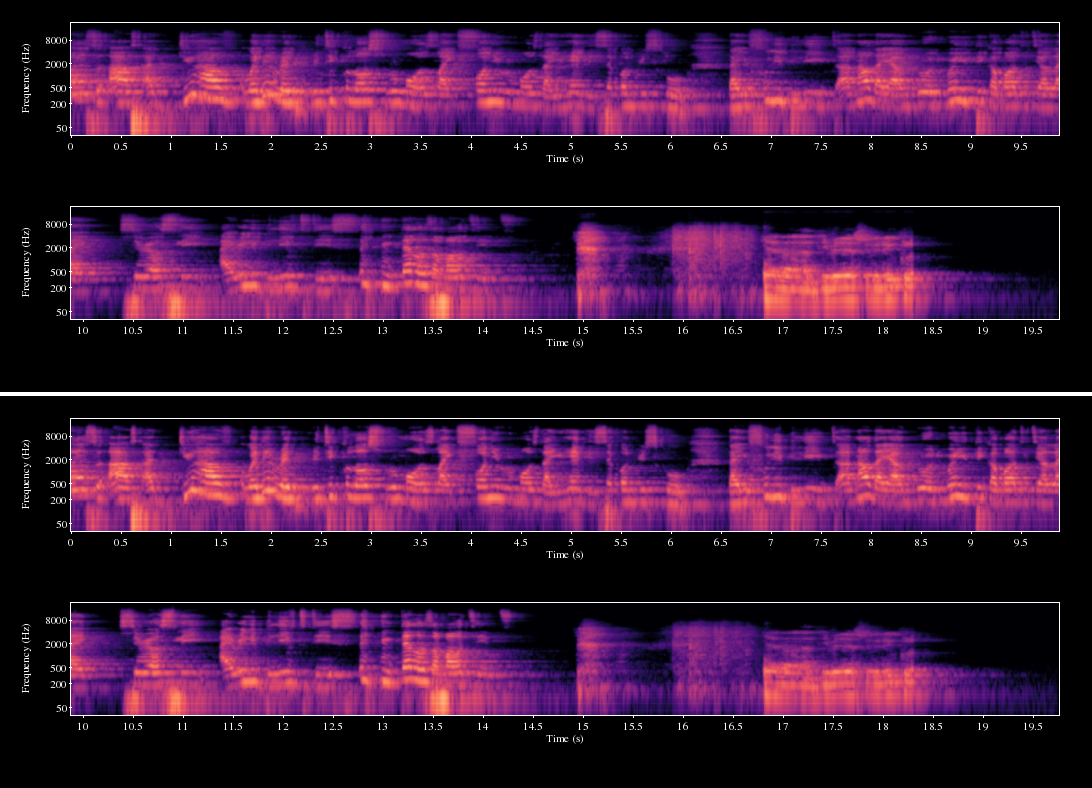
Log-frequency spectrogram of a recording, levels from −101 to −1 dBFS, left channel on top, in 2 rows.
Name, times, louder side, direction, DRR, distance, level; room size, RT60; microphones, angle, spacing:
voice 1, 0.0-10.0 10.4-14.1, right 3 dB, 55° right, 2.1 m, -31 dB
voice 2, 14.9-15.3 15.9-18.3, left 5 dB, 55° left, 0.4 m, -32 dB
29.5 x 11.0 x 4.1 m
head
